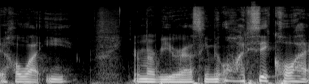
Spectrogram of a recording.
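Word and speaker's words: Hawaiʻi: the okina there like like the word Hawaii Hawaii there's two eyes at the end so you say Hawaii remember you were asking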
